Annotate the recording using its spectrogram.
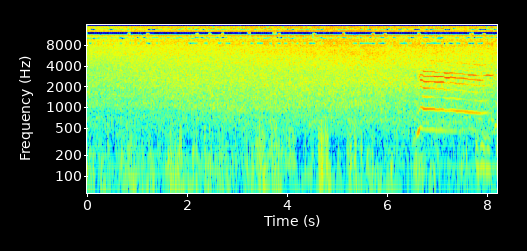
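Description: Water rushing steadily as it falls over a small stepped stone weir. Near the end a person's voice holds one long, slightly falling note over the water.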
